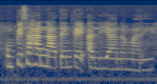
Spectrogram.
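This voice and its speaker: High-pitched Filipino woman vlogging. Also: normal speed, muffled recording, slight background noise. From Philippines. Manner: animated, giggly, informal. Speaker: vlogger, prank caller. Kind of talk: casual chatty vlog.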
